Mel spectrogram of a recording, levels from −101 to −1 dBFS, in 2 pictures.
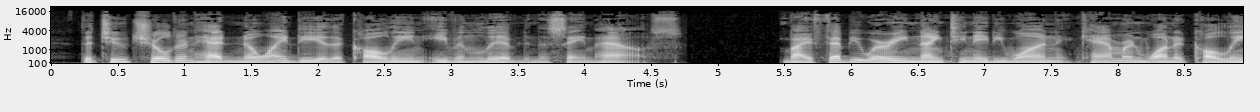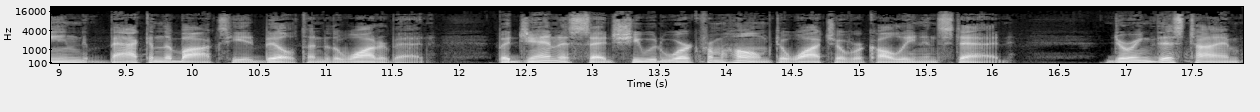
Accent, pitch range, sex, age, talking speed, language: American, 85-110 Hz, male, 50-69, 155 wpm, English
